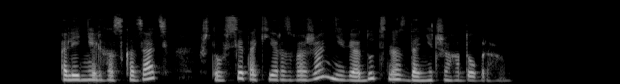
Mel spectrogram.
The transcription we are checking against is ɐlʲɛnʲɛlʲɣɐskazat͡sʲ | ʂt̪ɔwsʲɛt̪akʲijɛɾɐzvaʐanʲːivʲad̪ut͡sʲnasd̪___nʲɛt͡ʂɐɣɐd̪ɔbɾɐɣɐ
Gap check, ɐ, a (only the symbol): ɐ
